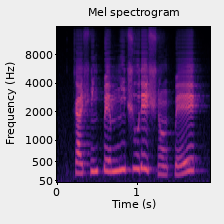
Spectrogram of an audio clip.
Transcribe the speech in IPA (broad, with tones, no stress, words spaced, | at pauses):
ka˧ʃĩ˦k͡pɛ˦ mĩ˦ ʃo˦ɾɛ˦˨ ʃɔ̃˨k͡pɛ˨˦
